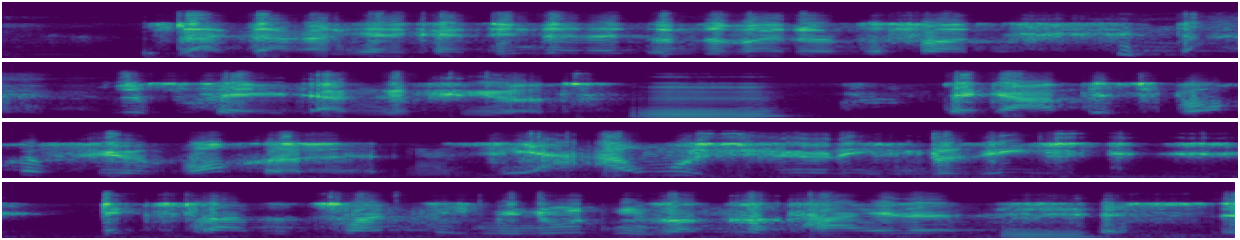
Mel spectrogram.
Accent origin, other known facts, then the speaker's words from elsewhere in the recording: East Germany, Germany; ich bin aus der DDR, wir frisieren immer unsere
